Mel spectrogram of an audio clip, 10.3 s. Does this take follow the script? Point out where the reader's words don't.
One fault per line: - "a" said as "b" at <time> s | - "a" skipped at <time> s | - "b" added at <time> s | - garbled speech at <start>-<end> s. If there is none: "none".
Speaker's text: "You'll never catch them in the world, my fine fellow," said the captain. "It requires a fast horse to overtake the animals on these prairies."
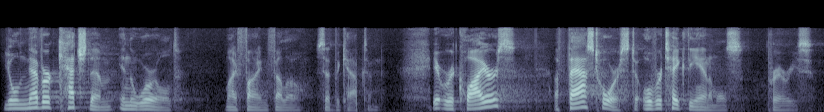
- "on these" skipped at 9.3 s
